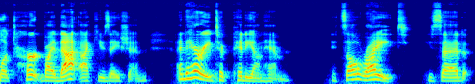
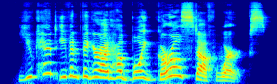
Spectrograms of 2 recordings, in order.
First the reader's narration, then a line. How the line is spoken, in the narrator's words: Hermione snapped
